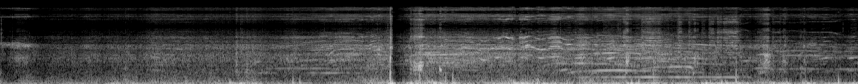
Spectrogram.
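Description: Downhill mountain bike run heard from a helmet camera: low rumble of wind and tyres, with a sharp knock about four seconds in. From the middle on, spectators lining the course yell and cheer, and a horn is held for over a second near the end.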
